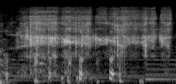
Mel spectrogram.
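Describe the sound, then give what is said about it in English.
A man slurps a drink through a straw, a steady hissy sucking sound broken by wet, bubbly gurgles for a couple of seconds, fairly loud throughout. “we just get we just hear him slurping on the straw.”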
